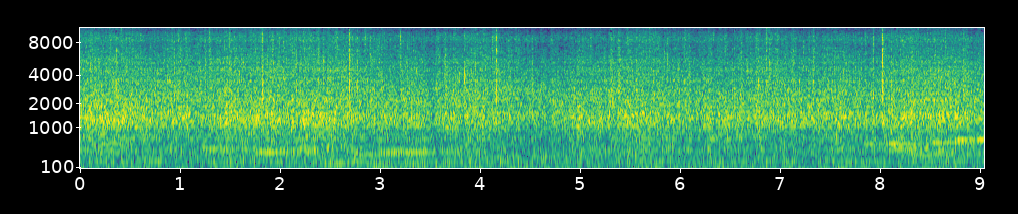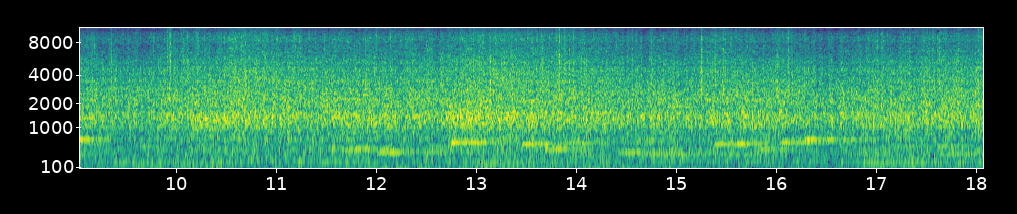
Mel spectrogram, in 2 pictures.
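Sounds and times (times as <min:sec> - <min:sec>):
soft melody notes: 0:00.0 - 0:06.4, 0:07.1 - 0:18.0
rain on a car windshield: 0:00.0 - 0:18.0.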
